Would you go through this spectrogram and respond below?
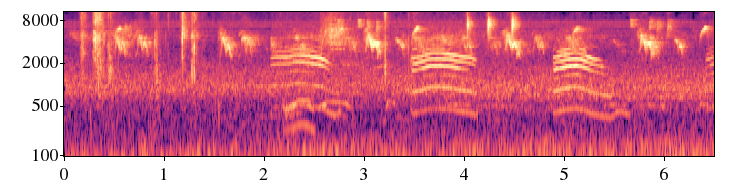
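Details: Savannah cat on a summer walk outdoors, giving three drawn-out, wavering meows in quick succession, each a rich tonal cry with a slight bend. High, thin bird chirps flicker in the background over a steady low outdoor rumble.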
